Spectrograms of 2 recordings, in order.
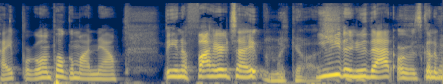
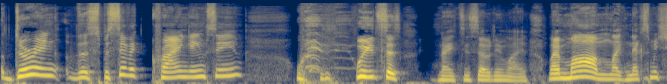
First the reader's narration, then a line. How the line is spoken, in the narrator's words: she laughs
